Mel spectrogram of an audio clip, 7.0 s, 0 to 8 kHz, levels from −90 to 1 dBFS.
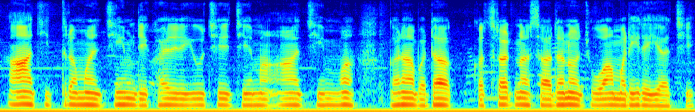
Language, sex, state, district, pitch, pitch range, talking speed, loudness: Gujarati, male, Gujarat, Valsad, 125 Hz, 120-130 Hz, 155 wpm, -20 LUFS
